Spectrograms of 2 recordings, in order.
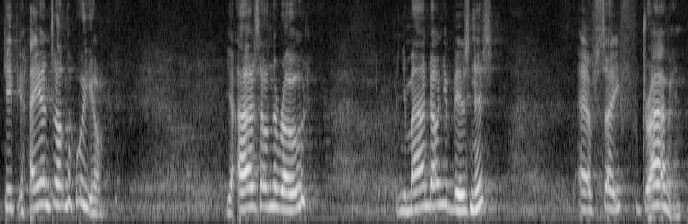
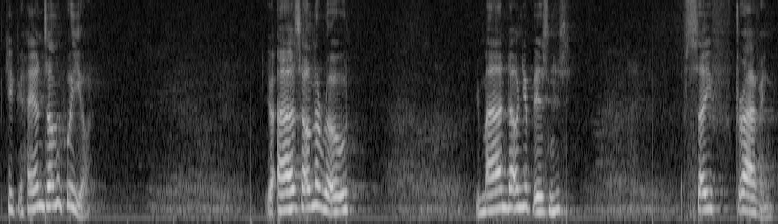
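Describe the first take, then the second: First: It is said firmly, as if meant. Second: It is said in a calm, plain way.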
